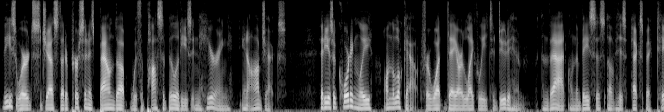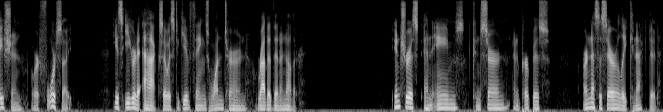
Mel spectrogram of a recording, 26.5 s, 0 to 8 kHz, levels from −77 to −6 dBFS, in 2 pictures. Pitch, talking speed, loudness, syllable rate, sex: 100 Hz, 145 wpm, -24 LUFS, 4.9 syllables/s, male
